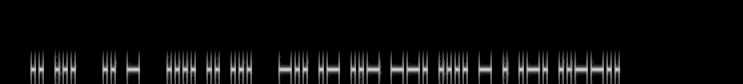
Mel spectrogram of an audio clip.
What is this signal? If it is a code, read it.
Morse code, heard as a keyed tone, about 30 wpm, 700 Hz. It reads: IS IT HIS DAUGHTER?
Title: Sentences from Top 1500 Words 30wpm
